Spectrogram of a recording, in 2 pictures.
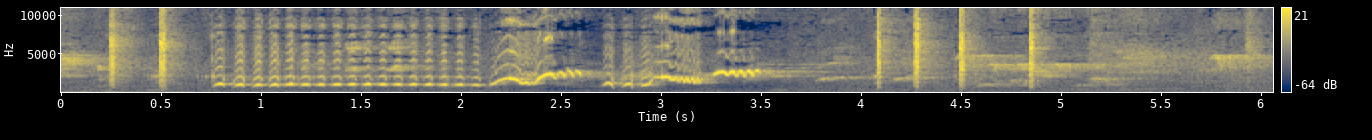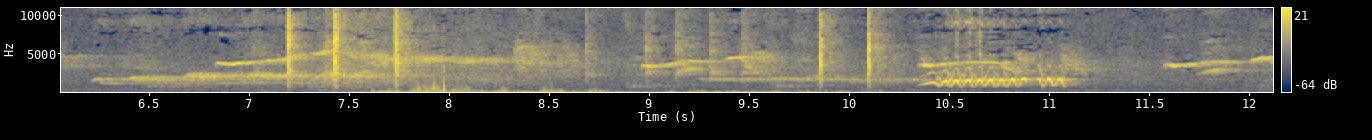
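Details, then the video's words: Forest White-rumped shama opening with a fast, even rattling trill and looping whistles, followed by scattered clicks, a loud low rumbling burst of noise, and more varied whistled phrases. "Terapi Murai Batu Hutan"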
